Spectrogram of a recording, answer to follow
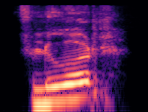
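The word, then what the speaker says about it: flúor: no entonces ahí está fluor debe ser con acento no decimos fluor si la palabra fuera fluor sería diptongo Y entonces sería un monosílabo Y entonces No tendríamos por qué acentuar pero es un yato es una palabra bisílaba eh efectivamente la respuesta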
